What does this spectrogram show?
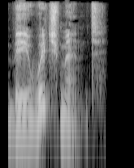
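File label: "bewitchment", British English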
